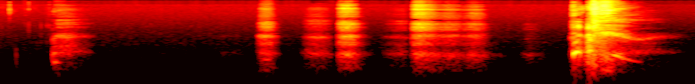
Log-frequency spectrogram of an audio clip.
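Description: Short catching breaths lead up to one loud explosive sneeze.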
